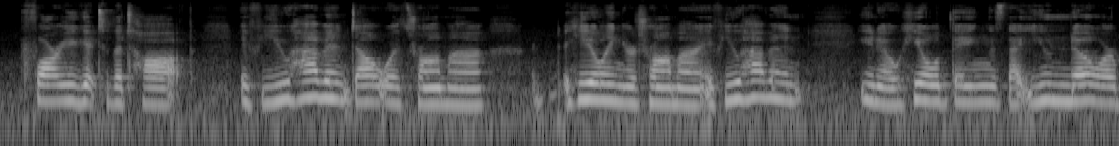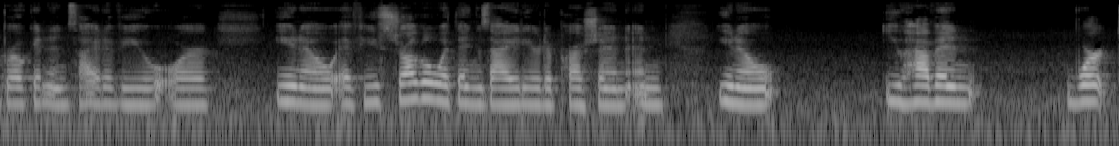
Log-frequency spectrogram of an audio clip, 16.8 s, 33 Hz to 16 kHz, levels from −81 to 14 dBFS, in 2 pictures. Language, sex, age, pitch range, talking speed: English, female, 20-39, 200-225 Hz, 165 wpm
